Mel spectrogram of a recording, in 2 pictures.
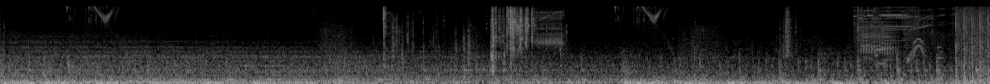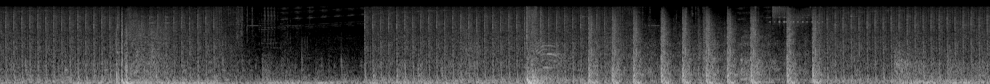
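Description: A rifle fires rapid shots in an echoing hall.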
